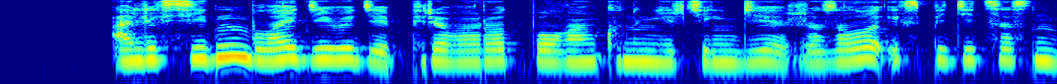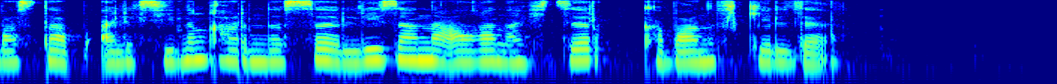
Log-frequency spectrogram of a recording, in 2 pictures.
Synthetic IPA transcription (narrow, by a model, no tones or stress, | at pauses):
ale̞ksʲejd̪ɪŋbʊlˠɑjd̪e̞wɪd̪e̞pʲʰrʲe̞vaɾo̞t̪̚bo̞lˠʁɑŋkʲʰʏnːɪŋe̞ɾt̪e̞ɡʲɪnd̪e̞ʒɑzɑlˠɑwʔe̞kspʲed̪ʲijt̪sɨjasənbɑst̪ɑpa̰leksʲejd̪ɪɴqʰɑɾənd̪ɑsəlʲijzanəɑlˠʁɑno̞fʲi̥t̪se̞ɾkʰabano̞fkʲʰe̞ld̪ɪ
